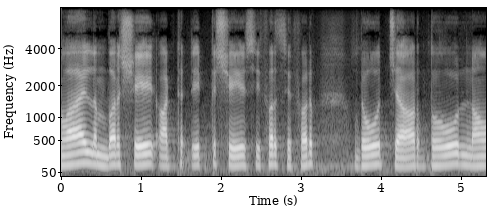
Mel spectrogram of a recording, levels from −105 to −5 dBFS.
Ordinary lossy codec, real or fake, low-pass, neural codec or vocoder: none; fake; none; codec, 16 kHz, 1 kbps, FunCodec, trained on LibriTTS, 50 frames a second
